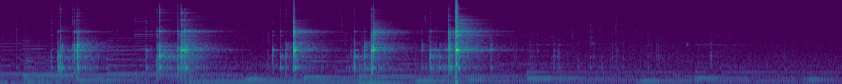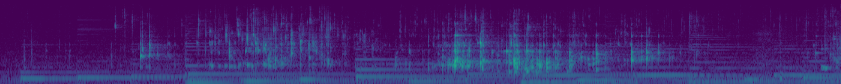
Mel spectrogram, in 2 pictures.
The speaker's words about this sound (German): Ich schenke mir erstmal einen Eistee in ein Glas rein mit ein paar Eiswürfeln drin. Vielleicht kann ich ein bisschen Eis mehr machen.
